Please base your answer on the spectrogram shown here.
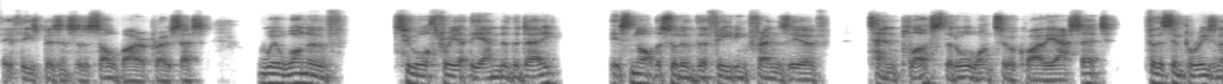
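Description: A man speaking as an interview guest, explaining business matters in measured, corporate phrasing. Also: a bass voice, sharp tone. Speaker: podcast guest, private equity investor.

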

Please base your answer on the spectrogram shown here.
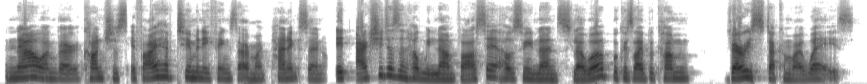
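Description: A young woman from the Netherlands, a podcast guest speaking candidly and laughing at herself in a relaxed interview. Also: medium pitch, fairly quick, no echo, clean studio sound. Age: young adult. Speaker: podcast guest, growth advisor. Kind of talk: conversational interview.

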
